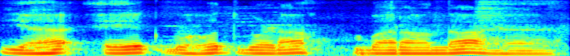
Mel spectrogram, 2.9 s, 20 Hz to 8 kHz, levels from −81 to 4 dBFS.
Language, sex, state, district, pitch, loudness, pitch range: Hindi, male, Uttar Pradesh, Saharanpur, 130 Hz, -16 LUFS, 125-140 Hz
